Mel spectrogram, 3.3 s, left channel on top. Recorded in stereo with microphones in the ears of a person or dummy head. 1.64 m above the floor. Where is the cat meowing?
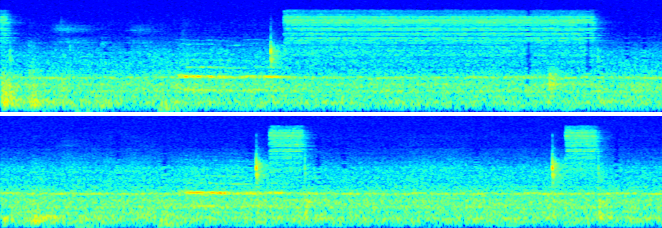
70° left (ahead or behind), 3.5 m; by 1.4 s 80° left, 4.5 m.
